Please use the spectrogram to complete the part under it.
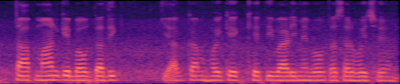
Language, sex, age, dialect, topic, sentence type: Maithili, male, 18-24, Angika, agriculture, statement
